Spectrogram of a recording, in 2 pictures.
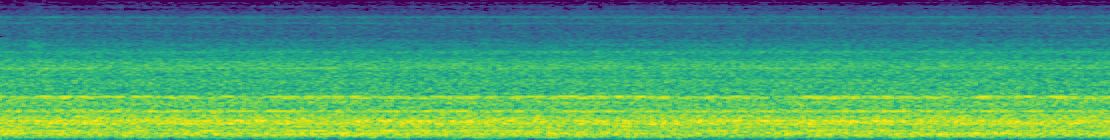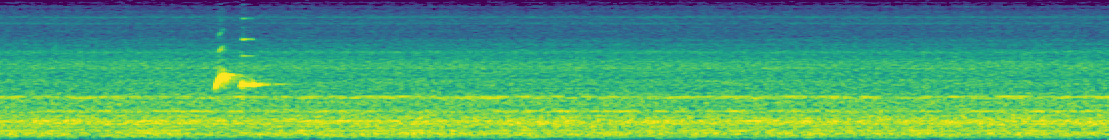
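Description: Steady room hum with a thin constant tone, like fans running. About ten seconds in, a short double chirp falls in pitch.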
